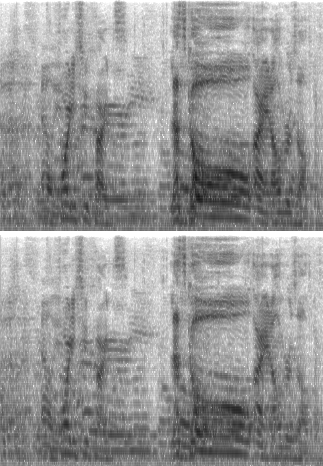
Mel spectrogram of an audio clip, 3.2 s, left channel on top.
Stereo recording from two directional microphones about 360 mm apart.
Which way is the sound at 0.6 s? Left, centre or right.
Centre.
